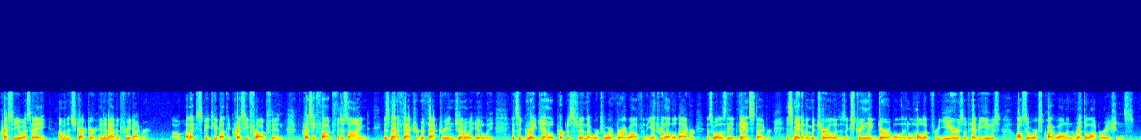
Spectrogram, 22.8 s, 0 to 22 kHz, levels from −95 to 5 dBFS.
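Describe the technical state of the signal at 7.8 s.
At 7.8 s the signal is in a jitter buffer speed-up from 7.40 to 8.13 s. Short pitch-period segments, roughly 50 ms in total, are dropped, so the sound runs about 7% fast at unchanged pitch.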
